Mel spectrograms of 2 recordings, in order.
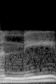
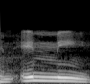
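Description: First: The word begins with an 'a' vowel. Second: The word begins with an 'i' vowel. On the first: "بالفتح" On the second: "بكسر الهمزة"

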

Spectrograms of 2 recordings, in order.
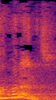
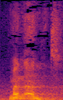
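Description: First: The question is asked in a contemptuous tone. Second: The question is asked in a neutral tone. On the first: The asker looks down on the other person. "اختلف" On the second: A genuine request for the person's identity. "يقول فلان فلان"

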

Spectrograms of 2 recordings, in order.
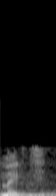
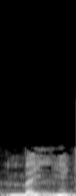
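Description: First: The middle y sound is short and single. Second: The middle y sound is long and doubled. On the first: The person has already died. "بالتخفيف ميت" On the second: The person is alive but will die. "إنك ميت يعني الآن أنت حي لكن مآلك إلى الموت"

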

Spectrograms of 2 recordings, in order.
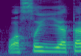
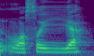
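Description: Both takes have the same delivery.

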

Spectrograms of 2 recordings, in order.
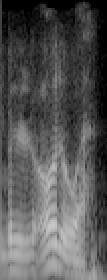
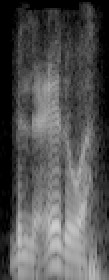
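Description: First: The vowel after the ayn is u. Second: The vowel after the ayn is i. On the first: "والباقي" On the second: "اكسر ضمه حقا مع بالعدوة"

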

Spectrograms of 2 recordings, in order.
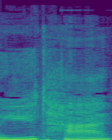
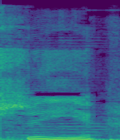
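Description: First: The name is pronounced 'yu tai'. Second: The name is pronounced 'xu yi'. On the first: The speaker calls it wrong. "很多人见到盱眙这两个字会把它念成鱼台" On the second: The speaker calls it right. "其实真实的叫法应该是叫做盱眙"

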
